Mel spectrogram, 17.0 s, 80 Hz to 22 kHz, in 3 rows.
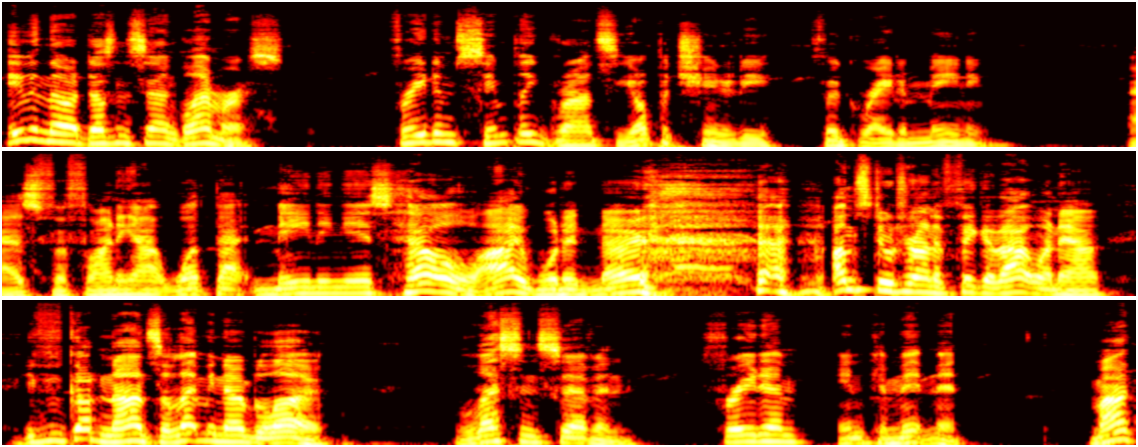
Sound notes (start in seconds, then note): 8.6 laughing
